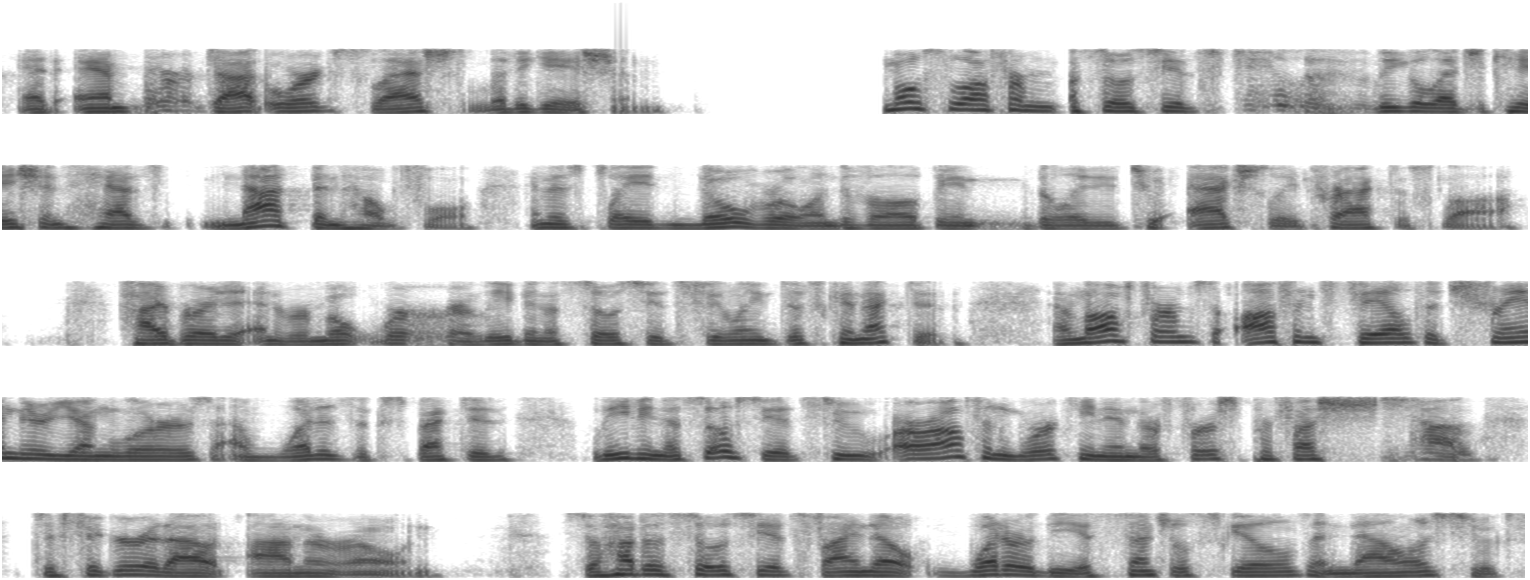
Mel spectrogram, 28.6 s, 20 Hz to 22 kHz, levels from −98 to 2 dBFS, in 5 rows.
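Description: The whole recording passes through the G.729 codec, in its G.729A form at 8 kbit/s. The speech is rebuilt from a vocal tract filter, a pitch predictor and a few pulses per frame. Nothing above 4 kHz survives. The damage is plainly audible. Voices sound narrow, slightly rough and synthetic throughout.

VoIP packet loss concealed by the speech codec first appears from 0.47 to 0.75 s. About 160 ms is missing, scattered over 240 ms, with the longest gap 60 ms. The decoder fills each gap from its last pitch and filter, so the sound is stretched out and fades. It stays weak briefly after audio returns.

At 2.30 to 2.34 s there are chunks out of order. One 20 ms chunk plays one chunk late. Nothing is lost, but the sequence jumbles at the hard joins.

Concealed packet loss returns from 4.64 to 5.17 s. This is the heaviest event: about 360 ms lost across 480 ms, with runs up to 100 ms. The sound smears and decays. 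Shorter losses follow. From 9.36 to 9.59 s, about 180 ms goes, between "no role in developing" and "to actually practice law". From 12.95 to 13.19 s, about 160 ms goes, after "and remote", before "leaving associates feeling disconnected". At 20.20 to 20.26 s, about 40 ms drops after "what is expected leaving". Last, from 22.16 to 22.71 s, about 300 ms is lost over 480 ms, including a 160 ms run.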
